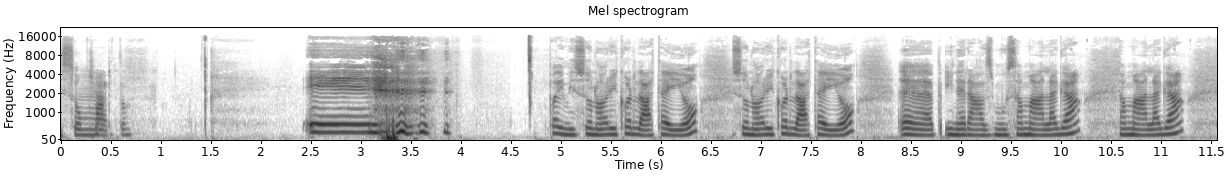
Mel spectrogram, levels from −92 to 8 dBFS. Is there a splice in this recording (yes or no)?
yes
